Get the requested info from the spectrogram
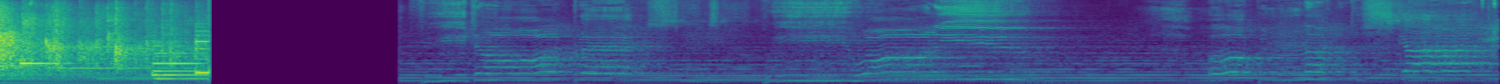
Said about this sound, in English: Why don't you clap for Jesus as you take your seats?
